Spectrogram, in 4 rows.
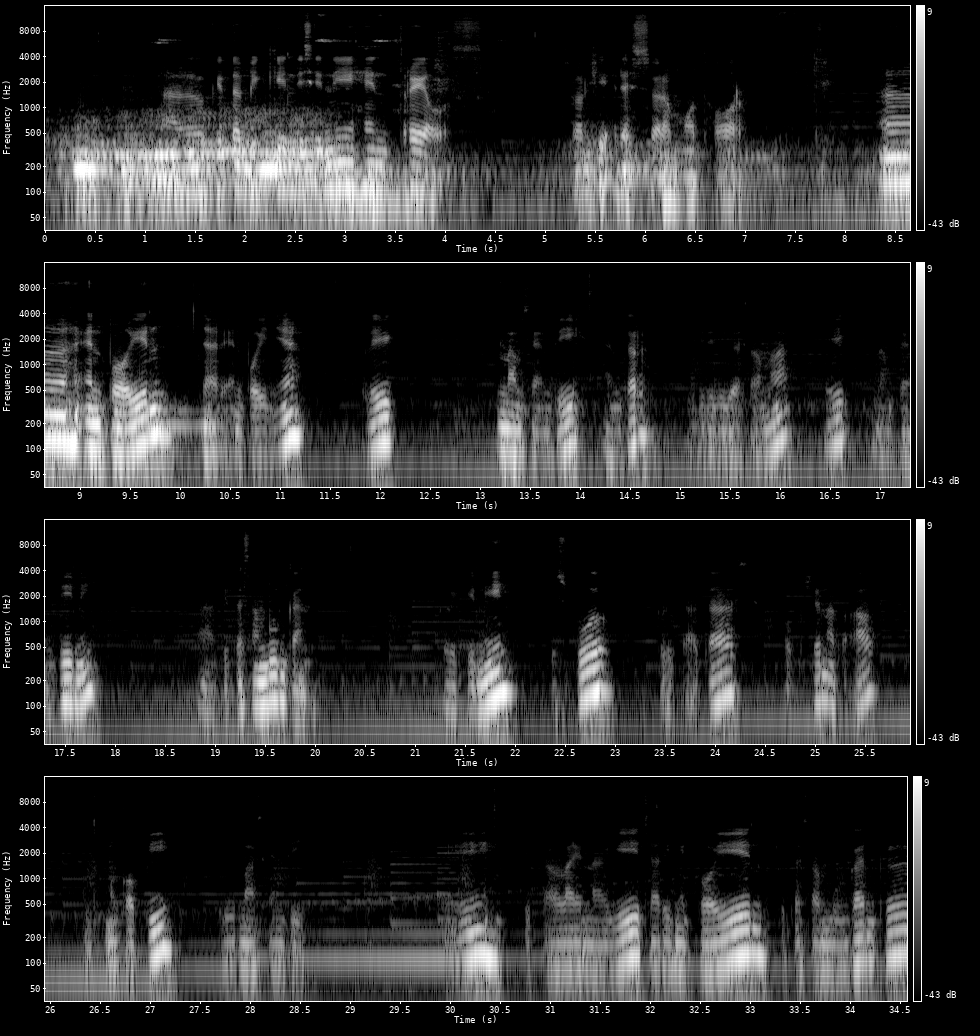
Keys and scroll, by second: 4.7 l, 13.1 6, 14.0 Return, 20.9 space, 22.1 p, 27.9 5, 28.4 Return, 29.0 space, 30.4 l.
